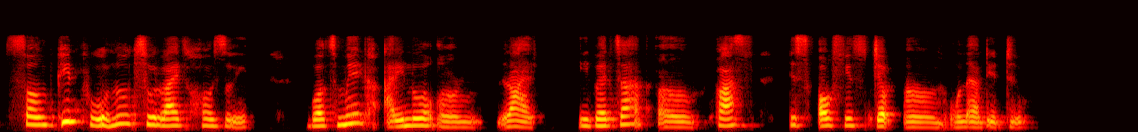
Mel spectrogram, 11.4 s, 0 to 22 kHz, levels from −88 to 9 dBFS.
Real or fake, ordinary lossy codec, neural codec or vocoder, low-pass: fake; none; codec, 16 kHz, 1 kbps, FunCodec, trained on LibriTTS, 50 frames a second; 7.2 kHz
